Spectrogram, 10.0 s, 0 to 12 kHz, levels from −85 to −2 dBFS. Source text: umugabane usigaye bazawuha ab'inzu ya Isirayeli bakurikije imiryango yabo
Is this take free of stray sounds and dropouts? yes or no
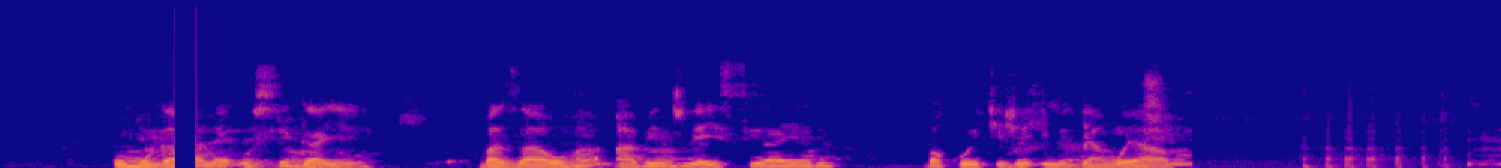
no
